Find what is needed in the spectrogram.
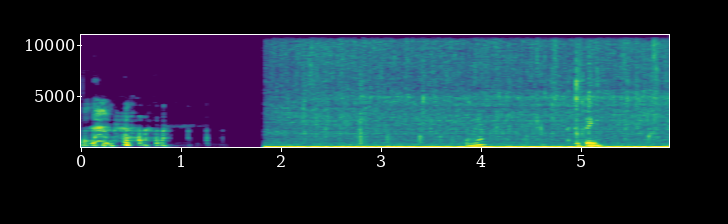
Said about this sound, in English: Are you cooking something on a pan? It is on a pan.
